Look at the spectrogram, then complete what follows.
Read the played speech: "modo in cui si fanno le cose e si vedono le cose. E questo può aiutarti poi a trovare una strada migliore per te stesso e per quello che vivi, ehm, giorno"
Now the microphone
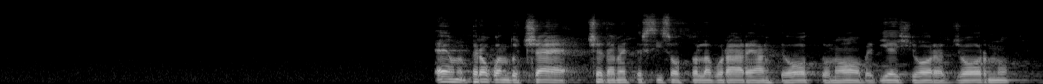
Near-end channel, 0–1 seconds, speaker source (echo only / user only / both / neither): neither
